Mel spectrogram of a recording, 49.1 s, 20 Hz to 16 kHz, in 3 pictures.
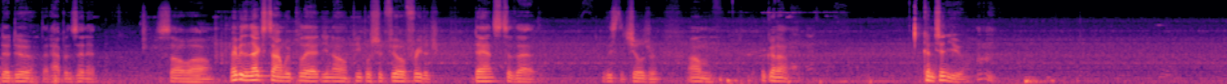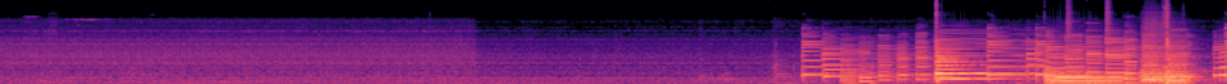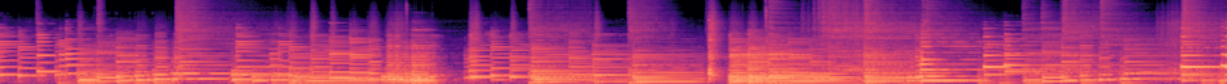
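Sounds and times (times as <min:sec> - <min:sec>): jazz grand piano chords: 0:27.0 - 0:49.0
low hum: 0:27.2 - 0:32.6.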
